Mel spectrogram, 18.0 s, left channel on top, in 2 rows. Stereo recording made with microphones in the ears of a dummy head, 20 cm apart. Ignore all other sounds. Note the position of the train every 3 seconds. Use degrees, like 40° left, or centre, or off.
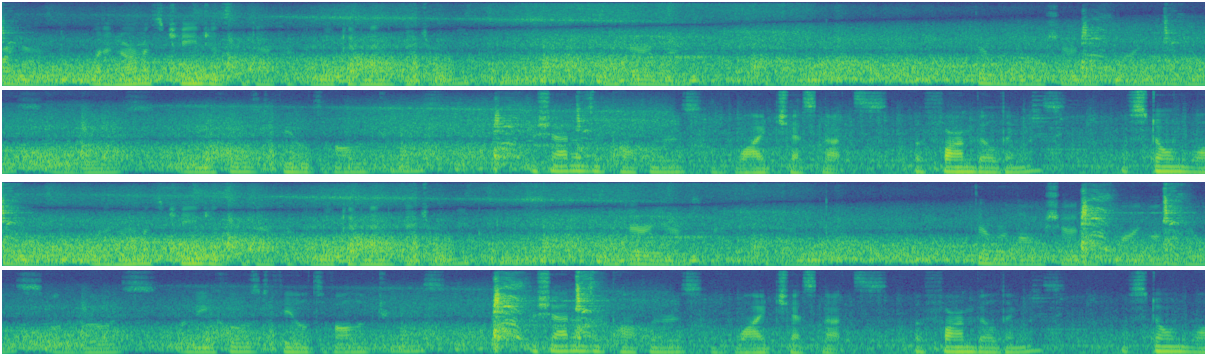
20° right, 10° left, 40° left, 50° left, 50° left, 60° left.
